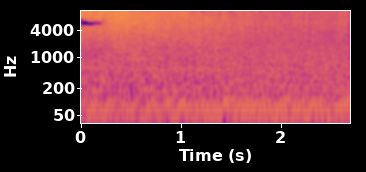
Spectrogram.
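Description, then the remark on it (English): A lightning strike with thunder: a loud, continuous roar of deep rumbling that holds steady for a few seconds, heavy in the bass with a broad hiss on top and no voices. “And that's why when lightning hits things, it can cause so much damage.”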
